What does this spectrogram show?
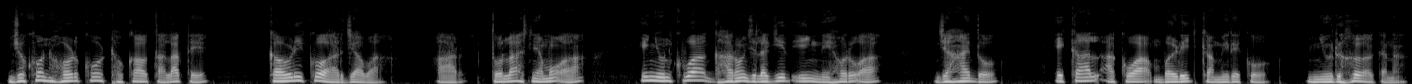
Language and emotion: Santali, sad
